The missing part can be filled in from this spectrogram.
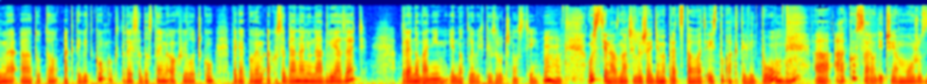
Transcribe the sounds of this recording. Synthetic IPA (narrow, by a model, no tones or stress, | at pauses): mɛt̪uːt̪ɔ̰ʔakt̪iʋit̪kukɔkt̪ɔɾɛjsad̪ɔst̪aɲɛmɛʔɔxʋiːlˠɔt͡ʃkut̪aɡajpɔʋɪɛmʔa̰kɔsad̪aːnaɲunad̪ʋɪazac | t̪ɾɛnɔʋaɲiːmjɛ̰d̪nɔt̪liʋiːxt̪iːɣzɾut͡ʃnɔsciːɦ̩uʃscɛnaznat͡ʃiliʒɛiɟɛmɛpɾʔɛt̪st̪aʋɔʋaɟḭst̪uːʔakt̪iʋit̪u | ʔakɔsaɾɔɟit͡ʃɪamʊɔʒuz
